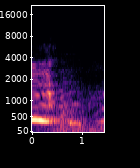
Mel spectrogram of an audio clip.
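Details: Sahiwal or Friesian bull calf at a cattle market in Munshiganj, Bangladesh, July 2025: a single short, steady low moo that fades into market noise.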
